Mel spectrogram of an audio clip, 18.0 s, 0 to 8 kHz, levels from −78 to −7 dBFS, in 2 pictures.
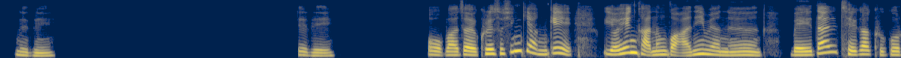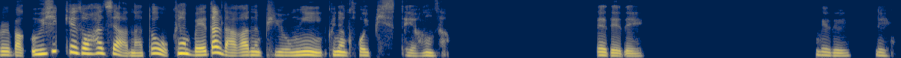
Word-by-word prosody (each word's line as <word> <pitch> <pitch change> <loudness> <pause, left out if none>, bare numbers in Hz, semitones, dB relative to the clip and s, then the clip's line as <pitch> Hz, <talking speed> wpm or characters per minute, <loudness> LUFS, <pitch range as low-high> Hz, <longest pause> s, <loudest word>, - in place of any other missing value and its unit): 네네. 145 -5 -4 2.4
네네. 150 -4 -4 1.0
어 185 -2 +1
맞아요. 175 +1 +3
그래서 235 +3 +3
신기한 325 - +1
게 255 -4 +1 0.3
여행 230 +8 +6
가는 190 - +2
거 180 - +2
아니면은 170 -1 +1 0.3
매달 180 - +3
제가 210 -6 +2
그거를 180 -2 -2
막 150 -2 -3
의식해서 265 - +2
하지 245 -1 0
않아도 170 - -1
그냥 255 -1 +4
매달 185 +11 +4
나가는 165 - -1
비용이 160 0 0
그냥 170 -2 0
거의 160 -2 -2
비슷해요, 140 -3 -12
항상. 145 +1 -7 1.5
네네네. 130 -6 -4 1.7
네네. 145 -5 -6 0.2
네. 155 -3 -8
175 Hz, 225 characters per minute, -18 LUFS, 155-225 Hz, 2.4 s, 여행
